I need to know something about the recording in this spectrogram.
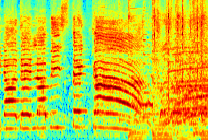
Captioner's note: crowd cheers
